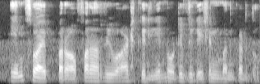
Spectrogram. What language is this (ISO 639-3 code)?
urd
